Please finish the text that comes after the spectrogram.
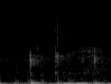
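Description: A few quiet clicks of computer keys being pressed, soft and close, with faint background hiss.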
